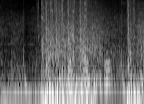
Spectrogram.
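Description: Rapid bursts of gunfire in a video game, a loud crackling volley starting about halfway through and continuing in dense repeated shots to the end.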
